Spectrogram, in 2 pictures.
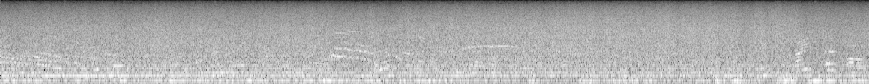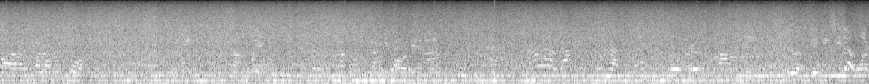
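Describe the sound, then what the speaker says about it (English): Big waterfall roaring during a boat ride close to the falls, a loud, unbroken rush of falling water with people talking faintly underneath. "Look like we're going to go in that big waterfall."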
